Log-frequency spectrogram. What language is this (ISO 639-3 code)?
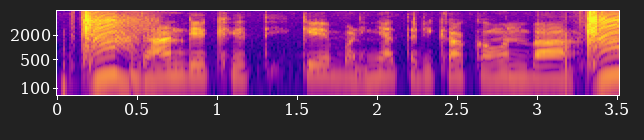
bho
